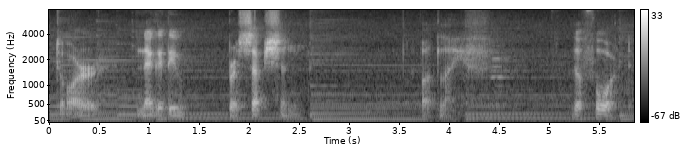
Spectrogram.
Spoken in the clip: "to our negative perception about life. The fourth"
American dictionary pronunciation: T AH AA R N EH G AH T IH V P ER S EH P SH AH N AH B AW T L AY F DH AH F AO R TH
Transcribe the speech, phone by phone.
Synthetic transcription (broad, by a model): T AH AA R N EH G AH T IH V P ER S EH P SH AH N AH B AW T L AY F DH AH F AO R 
